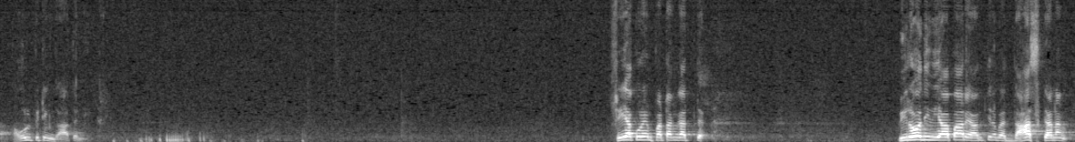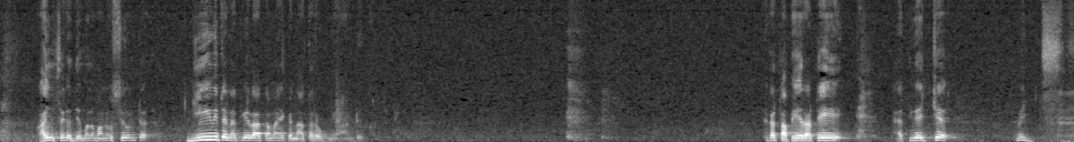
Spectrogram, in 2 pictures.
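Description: An older man lectures with animation through a microphone, in bursts with long pauses.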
